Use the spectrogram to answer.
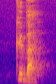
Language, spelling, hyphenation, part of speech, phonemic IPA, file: Dutch, Cuba, Cu‧ba, proper noun, /ˈky.baː/, Nl-Cuba.ogg
- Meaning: Cuba (a country, the largest island (based on land area) in the Caribbean)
